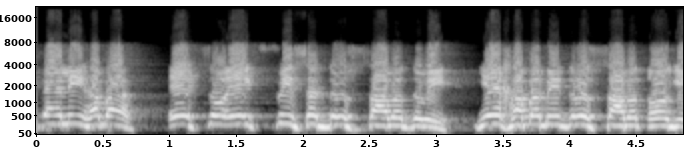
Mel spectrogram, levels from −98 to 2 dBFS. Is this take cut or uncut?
uncut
